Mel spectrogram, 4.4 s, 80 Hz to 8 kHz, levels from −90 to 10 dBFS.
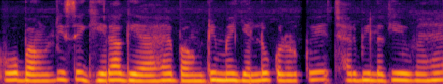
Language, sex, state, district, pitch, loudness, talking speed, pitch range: Hindi, female, Jharkhand, Deoghar, 225 Hz, -14 LUFS, 205 wpm, 220-240 Hz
